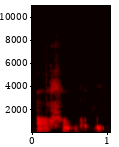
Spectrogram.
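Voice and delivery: usual speaking voice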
